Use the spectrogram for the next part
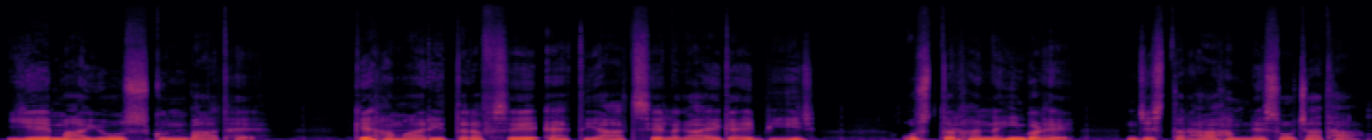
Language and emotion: Urdu, sad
